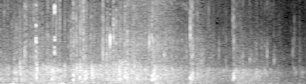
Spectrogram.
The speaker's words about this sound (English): His love, God's love, is transformative. You can clap for that.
